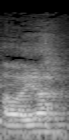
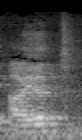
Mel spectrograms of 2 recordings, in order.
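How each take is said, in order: First: The word ends with an h sound. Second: The word ends with a t sound. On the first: The speaker calls it right. "But here I don't pronounce ta. I say ayah" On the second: The speaker calls it wrong. "I don't say ayat"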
